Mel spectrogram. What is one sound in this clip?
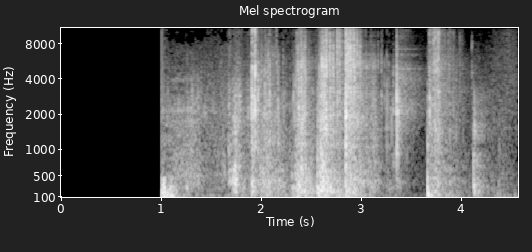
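A wooden door creaks and rattles open.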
